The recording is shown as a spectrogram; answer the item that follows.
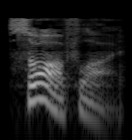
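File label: "sawfly", English, British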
